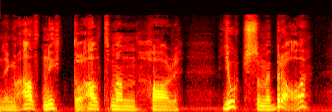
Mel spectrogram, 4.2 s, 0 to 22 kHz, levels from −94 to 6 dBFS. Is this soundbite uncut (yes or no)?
yes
